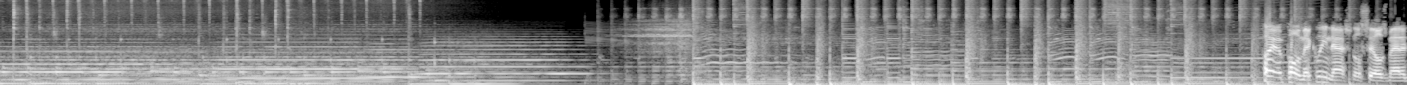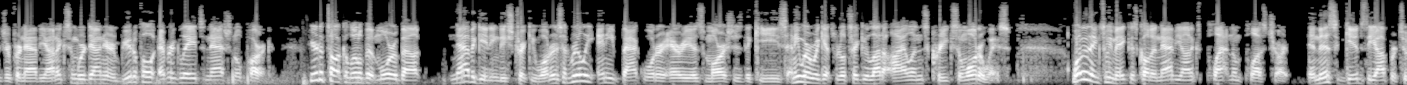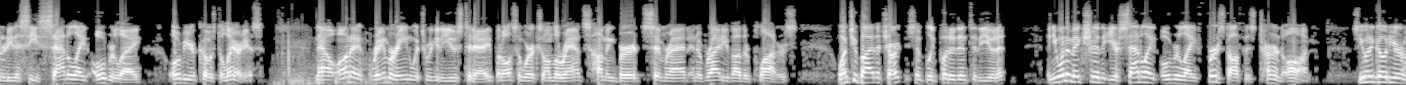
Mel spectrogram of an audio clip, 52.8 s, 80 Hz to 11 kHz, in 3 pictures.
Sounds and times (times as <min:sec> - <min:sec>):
Speech: 0:15.8 - 0:30.3, 0:31.0 - 0:52.7.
